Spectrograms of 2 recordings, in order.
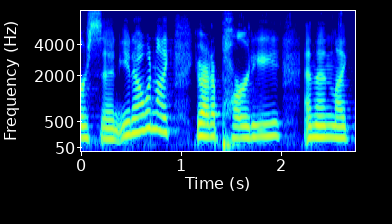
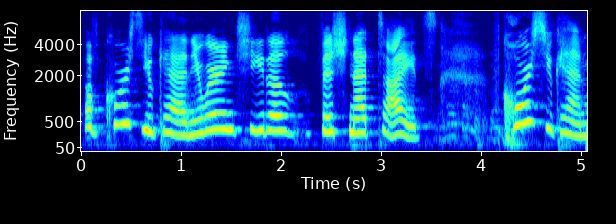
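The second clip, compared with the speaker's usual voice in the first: teasing; 4 semitones higher, slower than usual. Acted. Teasing audience member.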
